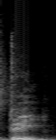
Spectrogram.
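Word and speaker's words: twi: word like, for example, tui. Tui is water. When we write tui in the Bengali script, it sounds as toi. But it is not toi, it is tui, right?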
